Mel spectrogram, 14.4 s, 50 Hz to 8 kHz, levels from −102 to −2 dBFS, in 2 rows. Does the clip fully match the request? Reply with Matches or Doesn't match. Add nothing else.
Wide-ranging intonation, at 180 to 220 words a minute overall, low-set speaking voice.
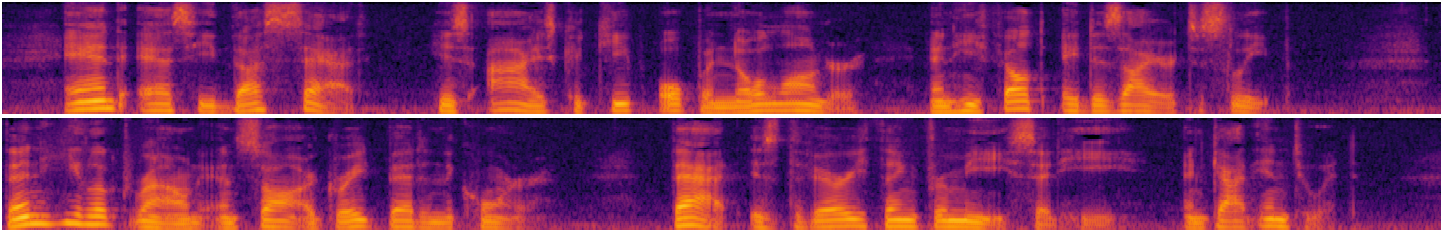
Doesn't match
